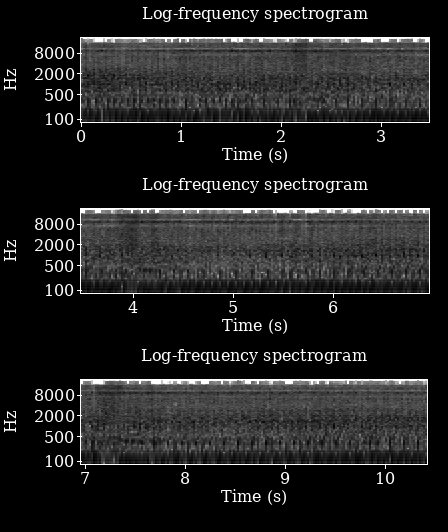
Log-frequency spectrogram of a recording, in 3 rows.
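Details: Coleman CT100U minibike with Predator 212 Hemi after fitting 18 lb valve springs and a fresh oil change: small single-cylinder thumping at a fast, even beat, steady firing, no misses or rattles; running clean and healthy.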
